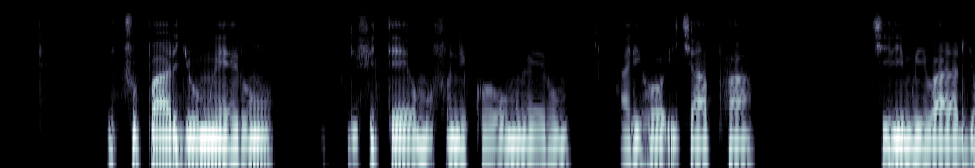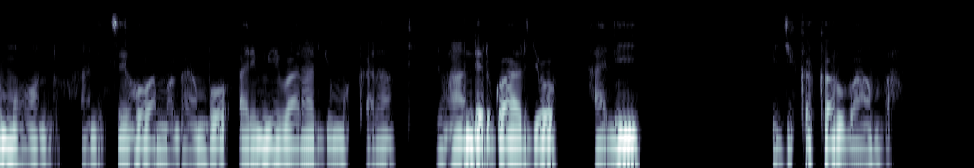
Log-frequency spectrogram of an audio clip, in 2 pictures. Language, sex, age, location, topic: Kinyarwanda, male, 25-35, Huye, health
